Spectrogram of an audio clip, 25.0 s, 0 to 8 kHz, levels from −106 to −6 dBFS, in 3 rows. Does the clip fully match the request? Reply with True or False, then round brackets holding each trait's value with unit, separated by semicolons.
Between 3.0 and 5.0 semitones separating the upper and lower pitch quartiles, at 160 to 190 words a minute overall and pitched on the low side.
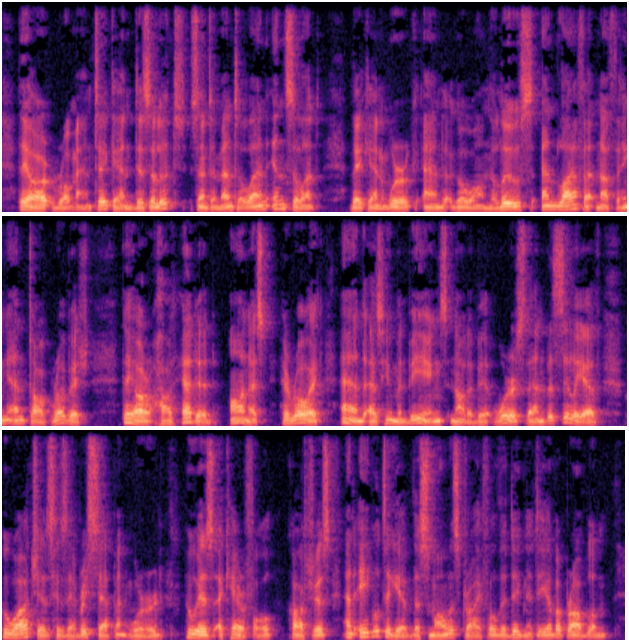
False (4.6 semitones; 150 wpm; 105 Hz)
